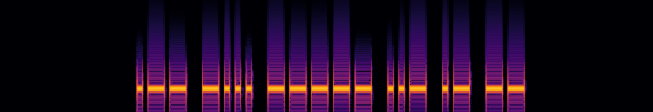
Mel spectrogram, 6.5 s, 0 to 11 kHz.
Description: Morse code, heard as a keyed tone, about 22 wpm, 700 Hz. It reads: WB0UAM
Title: USA Call Signs Repeated 2x 22wpm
